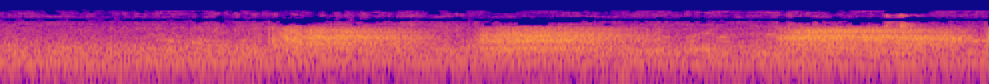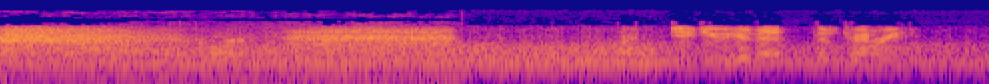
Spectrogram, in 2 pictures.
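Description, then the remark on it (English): Heavy, rasping breaths of a woman on a recorded phone call to someone's home, played from a home answering machine over a hissy, muffled phone line, about five in a slow steady rhythm, followed by a short stretch of faint, garbled voice. “I heard breathing.”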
